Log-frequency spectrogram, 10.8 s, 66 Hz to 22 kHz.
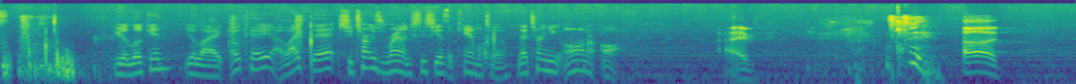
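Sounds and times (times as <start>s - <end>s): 
speech: 1.2s - 6.3s, 7.2s - 7.6s, 8.9s - 10.1s
sudden sharp sneeze: 8.8s - 9.5s.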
